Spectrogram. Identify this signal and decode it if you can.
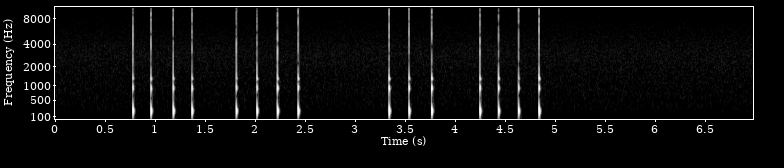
Tap code, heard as taps on a table, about 5 knocks a second. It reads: TO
